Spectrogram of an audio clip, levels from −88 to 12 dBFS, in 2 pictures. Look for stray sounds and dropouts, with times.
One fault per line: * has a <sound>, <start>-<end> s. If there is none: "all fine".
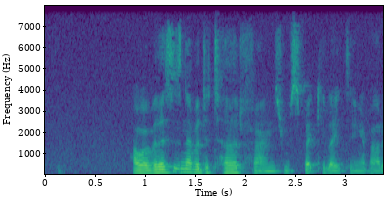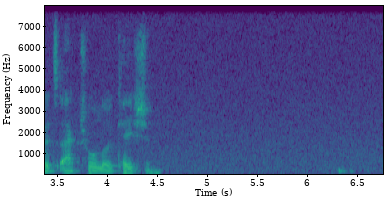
all fine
